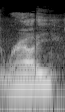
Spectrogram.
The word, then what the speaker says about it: Roddy: today we have um I think you pronounce this Rowdy r o d d y it's Rowdy engineered I'm pretty sure this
